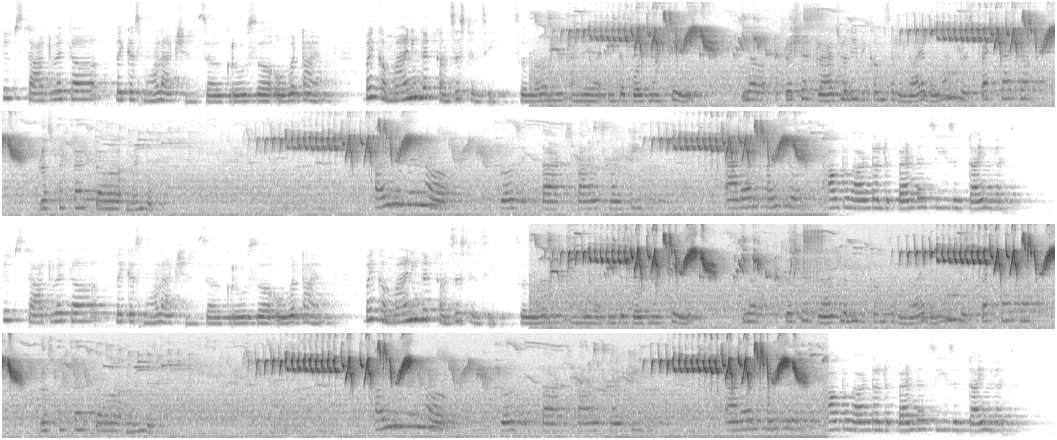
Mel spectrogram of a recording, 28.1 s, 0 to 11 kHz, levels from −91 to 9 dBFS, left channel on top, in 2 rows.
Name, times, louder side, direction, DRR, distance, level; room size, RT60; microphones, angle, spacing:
voice 1, 0.0-4.3 4.8-6.6 6.9-9.2 9.8-13.7 14.5-16.1, left 1 dB, 35° left, 3 dB, 4.2 m, -42 dB
Bird, 7.1-10.9 12.0-14.3 15.4-15.5 15.8-15.9 16.2-16.3 17.3-19.7 20.0-20.5 22.6-25.0, right 12 dB, 80° right, 1.5 m, -24 dB
voice 2, 19.0-23.0 23.7-27.5, equal, 10° left, 7 dB, 4.4 m, -43 dB
28.0 x 20.5 x 9.8 m, 0.96 s
head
